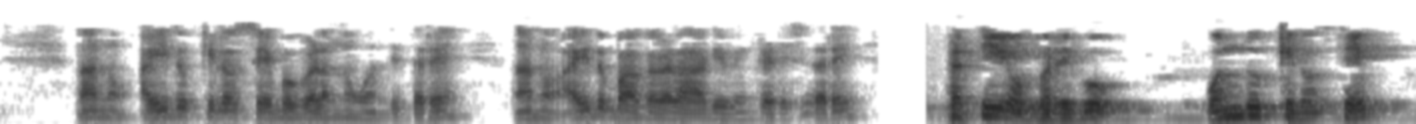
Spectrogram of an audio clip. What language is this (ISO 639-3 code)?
kan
